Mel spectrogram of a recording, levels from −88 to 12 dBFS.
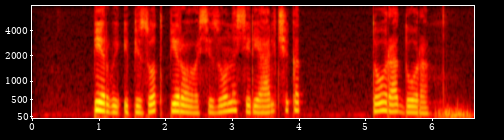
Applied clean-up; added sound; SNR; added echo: none; none; none; none.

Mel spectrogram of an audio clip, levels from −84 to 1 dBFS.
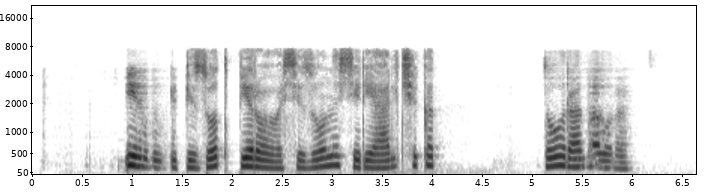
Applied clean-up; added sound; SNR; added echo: neural mask model DeepFilterNet 3.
